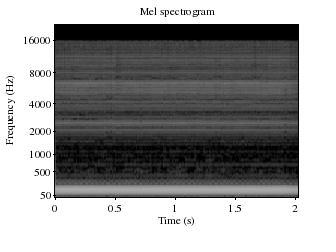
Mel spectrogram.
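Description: A loud, steady low electronic tone: one held note with a faint overtone above it, used as the transition sound for a segment title card.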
